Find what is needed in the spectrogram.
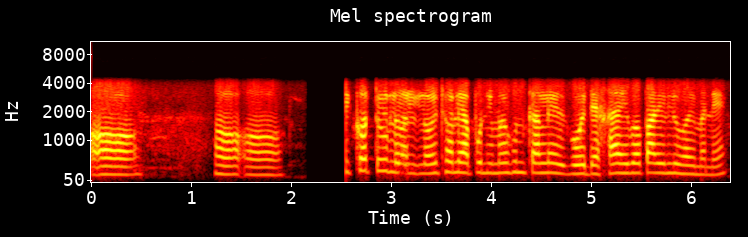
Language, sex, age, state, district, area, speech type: Assamese, female, 18-30, Assam, Udalguri, urban, conversation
